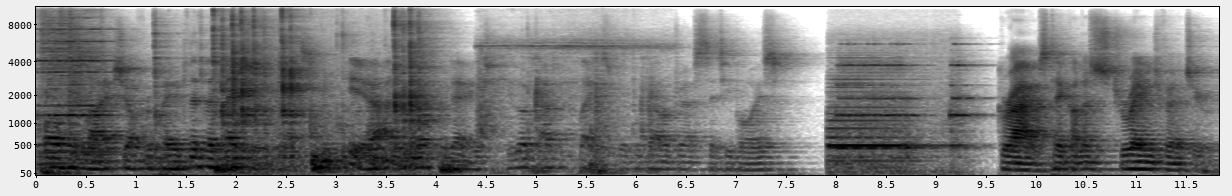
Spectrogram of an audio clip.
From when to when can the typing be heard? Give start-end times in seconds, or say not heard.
1.2-4.0.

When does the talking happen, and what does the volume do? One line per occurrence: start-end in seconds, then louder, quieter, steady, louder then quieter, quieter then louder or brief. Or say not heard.
0.1-7.5 quieter
9.7-11.7 brief.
